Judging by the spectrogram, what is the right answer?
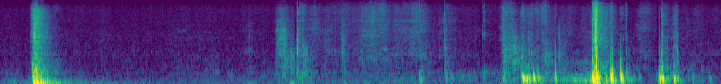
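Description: A sharp thump just after the start, then scattered clicks and rustling, building to a cluster of louder knocks and rustles about four seconds in, as someone moves about and handles things right next to the microphone.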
